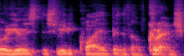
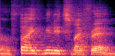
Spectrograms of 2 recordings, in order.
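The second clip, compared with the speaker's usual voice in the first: put-on higher-pitched Turkish accent; 8 semitones higher, 4 dB louder than usual. Retelling what the Turkish guy at the kebab place kept saying, Turkish accent. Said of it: "I won't keep doing the accent".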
